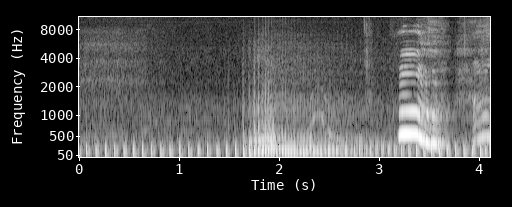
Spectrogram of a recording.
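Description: Motorcycle engine running with an even train of firing pulses, louder after a cut about one and a half seconds in. Near the end a loud, short cry falls steeply in pitch, followed by a briefer one.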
